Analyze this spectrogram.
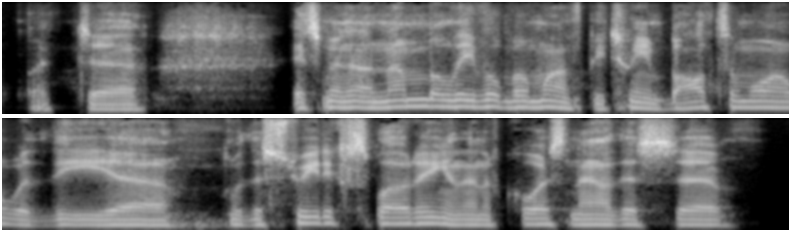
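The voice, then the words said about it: Crackly, rough voice. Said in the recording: “my voice is a little crackly beyond the internet”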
